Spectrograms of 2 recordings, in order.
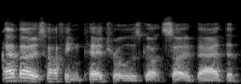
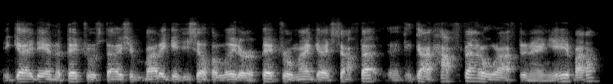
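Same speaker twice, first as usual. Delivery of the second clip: lightly put-on outback Australian accent, a bit higher; mock outback Australian; 4 semitones higher than usual. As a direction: play a rough outback Australian bloke egging a mate on, Australian twang. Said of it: "that's how they speak".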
